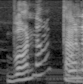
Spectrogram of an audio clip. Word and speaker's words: bona tarda: Buena tarda. – Buena tarda. – Buena tarda. – Bona. – Bona tarda. – Bona tarda. Bona tarda, Barcelona.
